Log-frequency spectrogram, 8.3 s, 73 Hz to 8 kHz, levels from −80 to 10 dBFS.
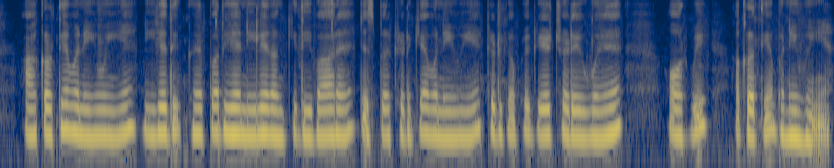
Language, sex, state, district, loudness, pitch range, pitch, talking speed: Hindi, female, Chhattisgarh, Rajnandgaon, -16 LUFS, 185-205 Hz, 195 Hz, 225 wpm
